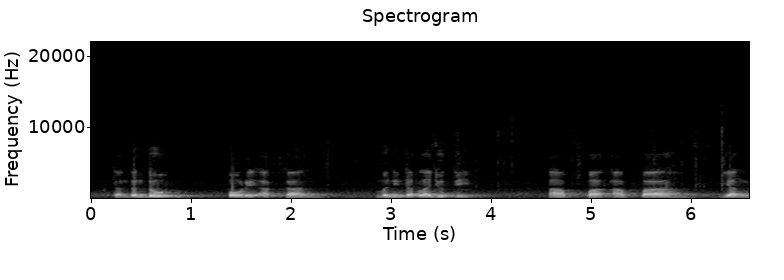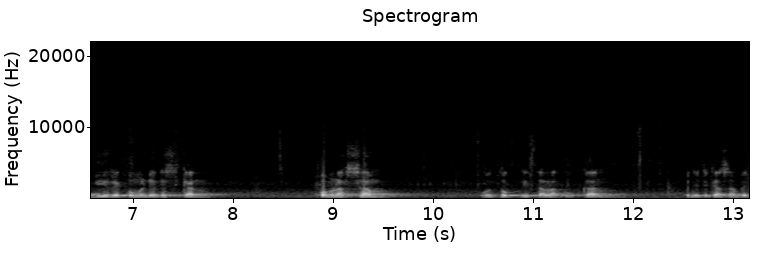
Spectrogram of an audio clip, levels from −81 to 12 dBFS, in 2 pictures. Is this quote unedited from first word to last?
yes; 0 cuts

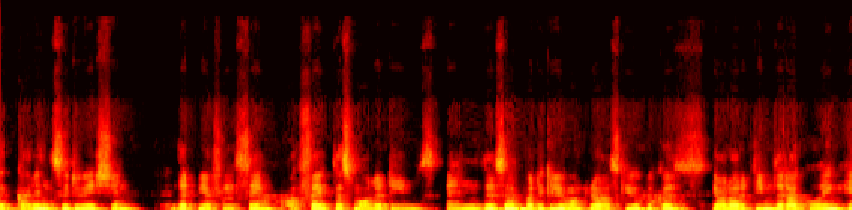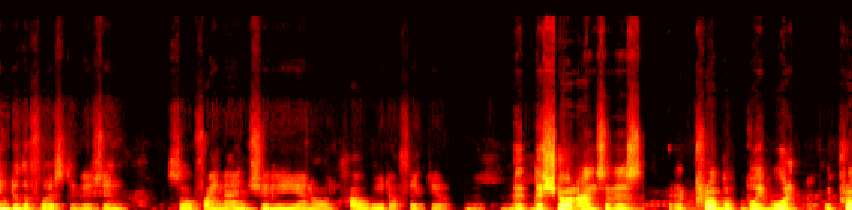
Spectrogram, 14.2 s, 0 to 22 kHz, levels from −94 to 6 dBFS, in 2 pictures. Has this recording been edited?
no; 0 cuts

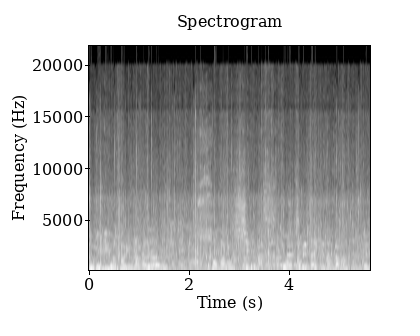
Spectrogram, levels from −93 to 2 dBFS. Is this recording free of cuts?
no; 1 cut; at 3.8 s

